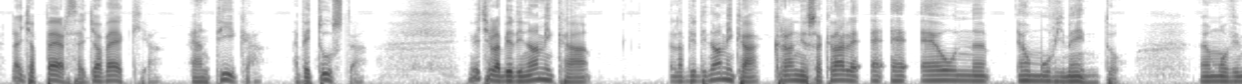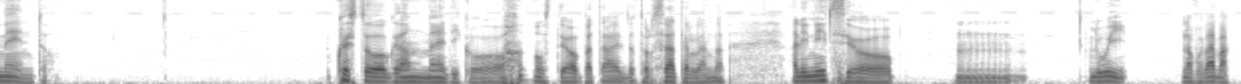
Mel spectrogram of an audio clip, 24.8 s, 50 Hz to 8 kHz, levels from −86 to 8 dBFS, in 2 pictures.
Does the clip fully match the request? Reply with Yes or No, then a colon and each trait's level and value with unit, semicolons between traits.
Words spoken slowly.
Yes: slow, 90 wpm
